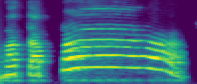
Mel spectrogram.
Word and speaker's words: vatapá: Aí você vai falar, vatapá! Ó, qual foi a sílaba que deu mais sonoridade? Foi o pá, não foi? Então, esta é a sílaba mais forte da palavra.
